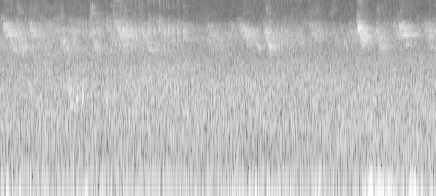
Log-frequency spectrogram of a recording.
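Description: Faint chirping of small birds in the background: short falling notes, irregularly about two a second, over a steady low hum.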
